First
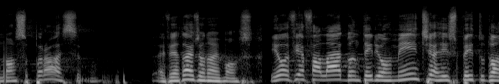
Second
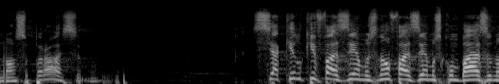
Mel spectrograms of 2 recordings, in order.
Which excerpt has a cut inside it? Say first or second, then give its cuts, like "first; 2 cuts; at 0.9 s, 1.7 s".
first; 2 cuts; at 1.5 s, 2.6 s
